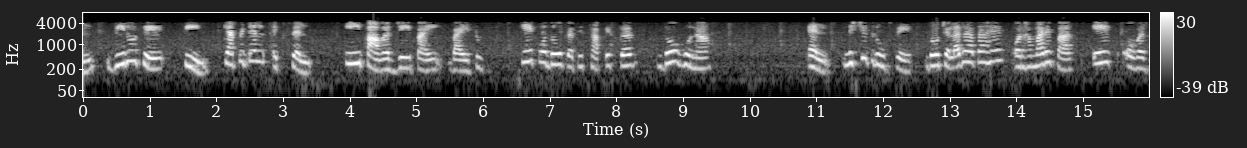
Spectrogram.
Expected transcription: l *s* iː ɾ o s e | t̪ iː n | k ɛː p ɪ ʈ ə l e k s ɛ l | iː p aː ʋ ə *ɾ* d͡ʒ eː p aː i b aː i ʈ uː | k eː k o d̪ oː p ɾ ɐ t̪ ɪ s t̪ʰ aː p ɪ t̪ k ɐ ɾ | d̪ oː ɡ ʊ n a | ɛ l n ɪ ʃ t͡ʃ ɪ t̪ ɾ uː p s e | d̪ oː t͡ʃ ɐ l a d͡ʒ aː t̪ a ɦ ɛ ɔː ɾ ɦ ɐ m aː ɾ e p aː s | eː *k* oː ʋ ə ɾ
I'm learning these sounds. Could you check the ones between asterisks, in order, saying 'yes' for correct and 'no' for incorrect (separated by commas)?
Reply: no, yes, yes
